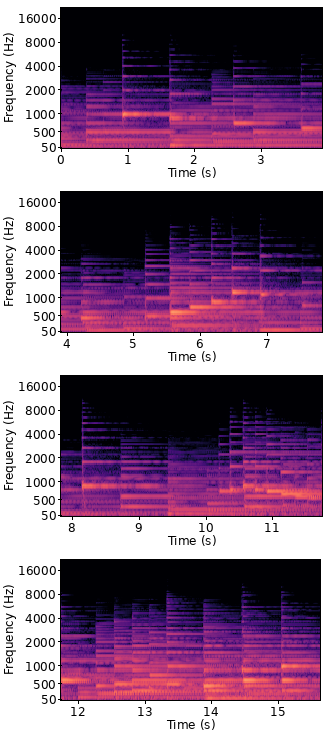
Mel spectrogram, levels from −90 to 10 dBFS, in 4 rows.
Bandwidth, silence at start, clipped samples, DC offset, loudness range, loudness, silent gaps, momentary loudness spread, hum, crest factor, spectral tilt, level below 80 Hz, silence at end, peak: 7.4 kHz; 0 s; under 0.1%; under 0.1%; 8 LU; -24 LUFS; none; 13 LU; none; 18 dB; -8.5 dB/octave; -50 dBFS; 0 s; -6 dBFS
